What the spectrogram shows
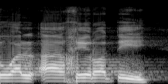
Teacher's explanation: alnya tidak dibaca, langsungkan ke sukun lam.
